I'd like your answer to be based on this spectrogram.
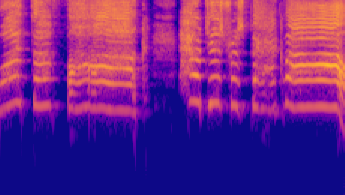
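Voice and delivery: shrill, very loud, high, drawn-out scream. Retelling a fight broken up by security, imitating a woman screaming. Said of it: "Like screaming".

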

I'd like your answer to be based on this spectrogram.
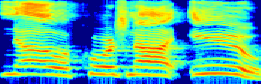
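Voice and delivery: acted, high, drawn-out grossed-out disgusted protest. Retelling how a crowd reacted to an offer: imitating a disgusted crowd freaking out. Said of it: "everyone's freaking out".

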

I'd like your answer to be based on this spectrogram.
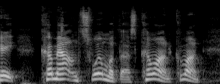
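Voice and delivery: put-on eager, pleading tone like a begging kid. Retelling how a friend begged him to come swim: imitating a kid begging. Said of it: "begging me like a dad, like a kid would to his dad".

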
